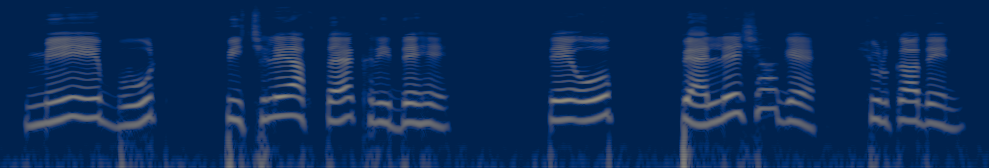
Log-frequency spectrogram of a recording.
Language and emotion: Dogri, sad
